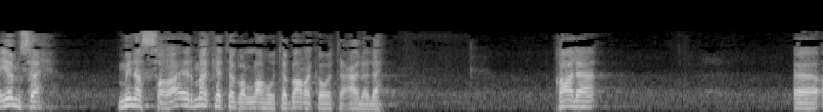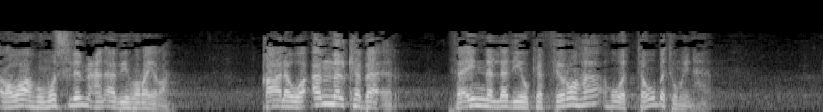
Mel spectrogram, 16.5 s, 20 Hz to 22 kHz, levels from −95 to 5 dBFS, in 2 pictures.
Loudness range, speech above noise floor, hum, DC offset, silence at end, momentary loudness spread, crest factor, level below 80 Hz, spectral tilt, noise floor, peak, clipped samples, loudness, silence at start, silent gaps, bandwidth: 6 LU; 35 dB; none; under 0.1%; 1.15 s; 10 LU; 18 dB; -56 dBFS; -4.5 dB/octave; -55 dBFS; -4 dBFS; under 0.1%; -20 LUFS; 0 s; none; 8 kHz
